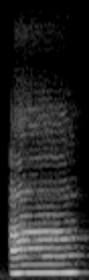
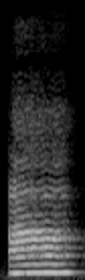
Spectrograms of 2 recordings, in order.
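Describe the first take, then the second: First: The pitch stays high and level throughout. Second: The same.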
